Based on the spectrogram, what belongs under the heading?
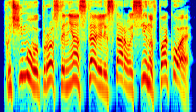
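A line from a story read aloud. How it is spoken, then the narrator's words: Shouted outburst. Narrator (Russian): выкрикнул он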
